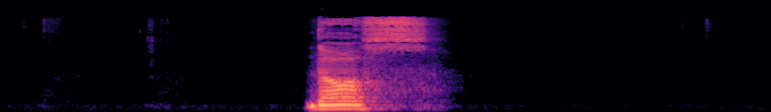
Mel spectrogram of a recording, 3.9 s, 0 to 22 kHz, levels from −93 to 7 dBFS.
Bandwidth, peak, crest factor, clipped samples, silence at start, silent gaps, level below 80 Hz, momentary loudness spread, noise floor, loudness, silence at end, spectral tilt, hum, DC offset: 12.5 kHz; -2 dBFS; 22 dB; under 0.1%; 1.55 s; none; -66 dBFS; 13 LU; -89 dBFS; -17 LUFS; 1.75 s; -4.5 dB/octave; none; under 0.1%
